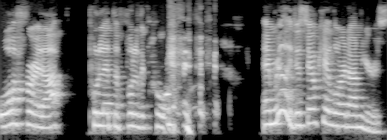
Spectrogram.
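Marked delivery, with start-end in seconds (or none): 0.0-2.2 put-on New Jersey accent. A speaker quotes their mother's advice to listeners; mother's Jersey accent. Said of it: "as my mother used to say in her Jersey accent".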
